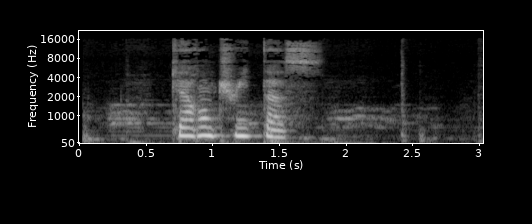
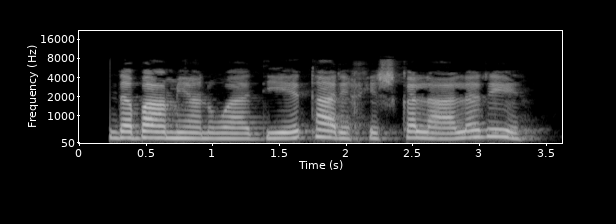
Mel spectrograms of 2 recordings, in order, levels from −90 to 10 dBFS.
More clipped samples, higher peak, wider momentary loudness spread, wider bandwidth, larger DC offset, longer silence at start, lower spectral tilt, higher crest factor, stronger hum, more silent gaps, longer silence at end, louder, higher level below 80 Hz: neither; about the same, -2 dBFS vs 0 dBFS; first, 25 LU vs 8 LU; first, 17 kHz vs 8 kHz; neither; second, 0.05 s vs 0.25 s; second, -3 dB/octave vs -6 dB/octave; about the same, 18 dB vs 20 dB; neither; neither; first, 1 s vs 0.25 s; first, -17 LUFS vs -20 LUFS; first, -50 dBFS vs -70 dBFS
